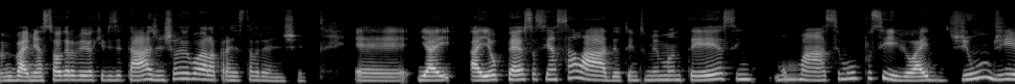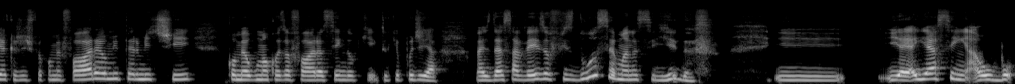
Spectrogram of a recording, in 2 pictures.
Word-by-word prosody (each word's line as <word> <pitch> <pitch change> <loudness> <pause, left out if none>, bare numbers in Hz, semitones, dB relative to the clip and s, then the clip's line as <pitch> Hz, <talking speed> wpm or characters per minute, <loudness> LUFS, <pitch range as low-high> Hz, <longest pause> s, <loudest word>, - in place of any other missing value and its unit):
vai, 185 -3 +6
minha 185 0 +1
sogra 205 +2 +2
veio 205 0 +1
aqui 205 +1 -8
visitar, 200 0 +2
a 235 - +3
gente 205 +2 -4
levou 260 -1 +1
ela 215 -3 +3
pra 195 -2 -4
restaurante. 180 -4 -6 0.5
Eh, 175 -1 -3
e 200 0 +4
aí 195 0 +6 0.2
aí 195 0 +7
eu 220 - +3
peço, 225 +2 +3
assim, 235 0 -4
a 230 - +1
salada, 230 -8 +3
eu - - -4
tento 190 +2 -8
me 200 0 -4
manter, 210 +1 +1
assim, 245 -2 -3 0.2
o 220 +1 -6
máximo 225 +4 -2
possível. 235 -11 -1
Aí 180 +2 +5
de 195 +3 -6
1 300 +6 +1
dia 235 -2 0
que 210 - -9
a - - -8
gente 205 0 -10
foi 210 - -13
comer 210 -1 -7
fora, 225 +6 +2
eu 260 -1 +1
me 260 0 -2
permiti 235 -1 -3 0.3
comer 220 -2 +1
alguma 215 +1 +1
coisa 215 0 -3
fora, 200 -2 0
assim, 205 +1 -5
do 200 - -4
que 200 - -14
do 200 - -12
que 215 +2 -9
podia. 205 -4 0 0.4
Mas 195 0 +1
dessa 205 +2 +1
vez 220 +4 +2
eu 250 - 0
fiz 240 -3 -7
2 330 - +1
semanas 220 - -1
seguidas, 195 -4 -3 0.8
e 195 -1 -4 0.3
e 290 -9 0
é 190 -2 +8
e 235 +3 +4
é 250 - +6
assim, 255 -3 -1
a - - -1
o 215 +2 +6
bo 215 +2 +1
210 Hz, 205 wpm, -24 LUFS, 195-235 Hz, 0.8 s, é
